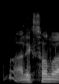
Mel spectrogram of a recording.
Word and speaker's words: Alexandre: Ähm, der gute Alex Ey, wie spricht man das denn auf Französisch aus? Ich, ich will jetzt nicht Alexander Alexandre sagen. Alexandre äh, würde ich ah, wahrscheinlich. Alexandre sagen. Aya wahrscheinlich. – Alexandre, ja.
